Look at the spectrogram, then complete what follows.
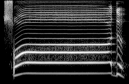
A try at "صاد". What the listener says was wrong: اور موٹا کر کے سو، اس کا الف بھی موٹا کر دیں. صاد.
